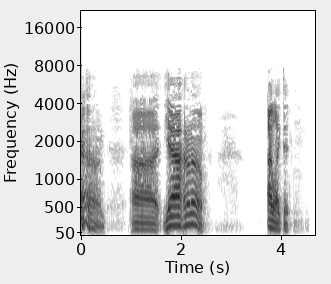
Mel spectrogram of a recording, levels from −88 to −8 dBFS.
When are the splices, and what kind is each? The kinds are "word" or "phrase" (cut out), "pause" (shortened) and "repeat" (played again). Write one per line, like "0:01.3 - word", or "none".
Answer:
none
